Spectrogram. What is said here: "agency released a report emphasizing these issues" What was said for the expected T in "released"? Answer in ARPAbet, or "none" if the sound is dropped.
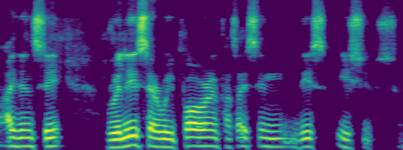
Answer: none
